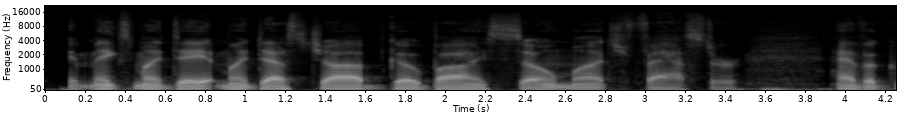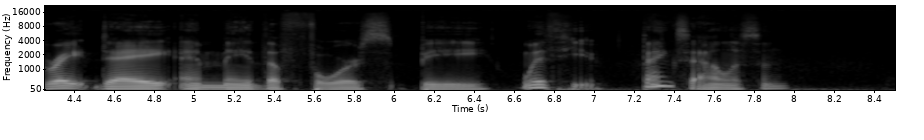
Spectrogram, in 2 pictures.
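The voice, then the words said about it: Hoarse voice. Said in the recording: “I'm getting a little hoarse here.”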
